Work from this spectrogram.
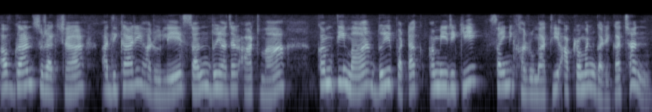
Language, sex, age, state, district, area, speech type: Nepali, female, 30-45, West Bengal, Kalimpong, rural, read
